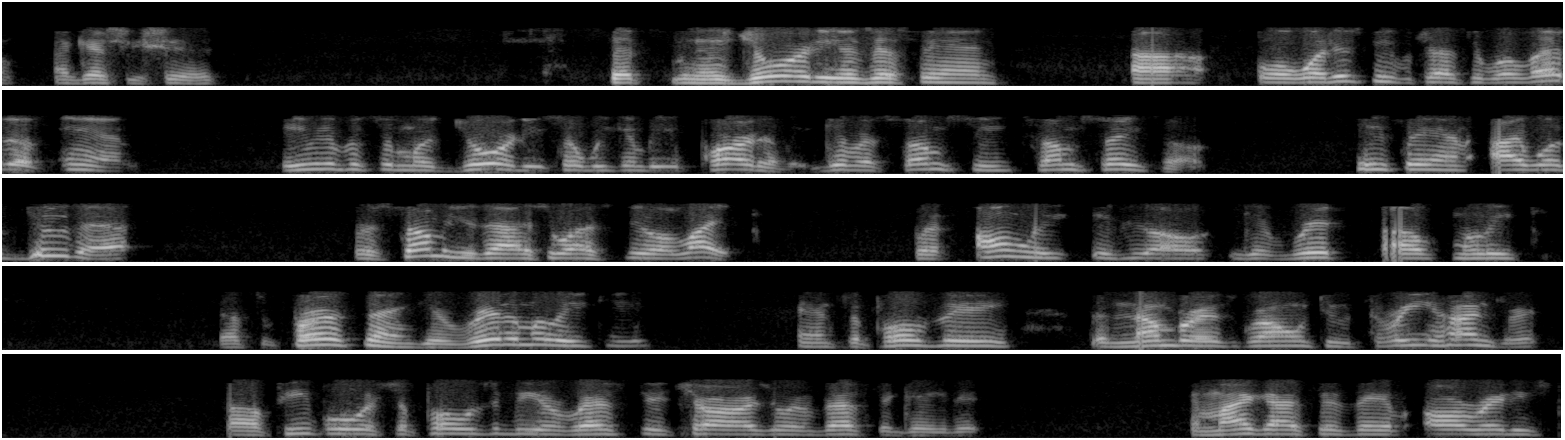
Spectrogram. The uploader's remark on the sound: TNTSuperfantastic Conference Call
